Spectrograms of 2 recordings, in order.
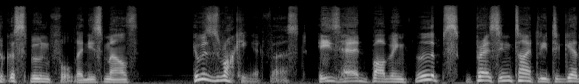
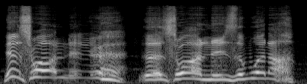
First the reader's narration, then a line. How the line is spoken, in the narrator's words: he called out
